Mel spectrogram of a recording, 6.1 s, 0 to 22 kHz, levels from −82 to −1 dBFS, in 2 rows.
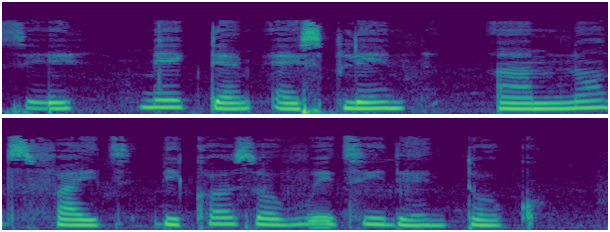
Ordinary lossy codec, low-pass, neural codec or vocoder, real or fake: MP3, 48 kbps; 19.8 kHz; none; real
